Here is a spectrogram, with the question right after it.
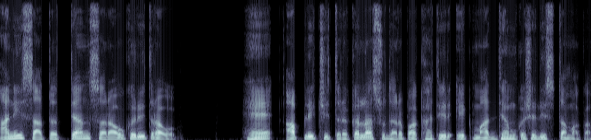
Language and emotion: Goan Konkani, neutral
